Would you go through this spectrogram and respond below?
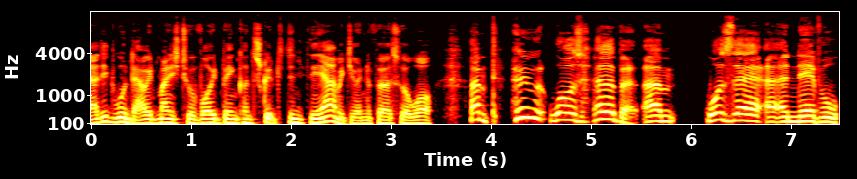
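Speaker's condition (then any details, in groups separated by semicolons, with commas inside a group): No condition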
